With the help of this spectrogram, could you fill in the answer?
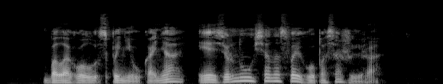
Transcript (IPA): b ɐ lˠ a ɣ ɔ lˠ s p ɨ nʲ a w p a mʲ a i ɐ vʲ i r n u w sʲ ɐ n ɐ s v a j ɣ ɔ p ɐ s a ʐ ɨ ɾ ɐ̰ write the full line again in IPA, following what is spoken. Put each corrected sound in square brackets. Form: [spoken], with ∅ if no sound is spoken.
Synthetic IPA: b ɐ lˠ a ɣ ɔ lˠ s p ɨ nʲ [i] w [k] a [nʲ] a i ɐ [zʲ] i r n u w sʲ ɐ n ɐ s v a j ɣ ɔ p ɐ s a ʐ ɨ ɾ ɐ̰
